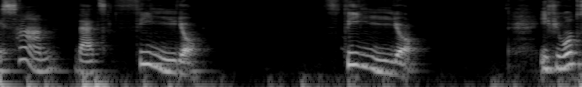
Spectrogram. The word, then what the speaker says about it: figlio: If you want to say son, that's figlio.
